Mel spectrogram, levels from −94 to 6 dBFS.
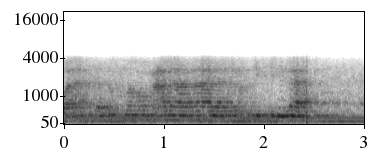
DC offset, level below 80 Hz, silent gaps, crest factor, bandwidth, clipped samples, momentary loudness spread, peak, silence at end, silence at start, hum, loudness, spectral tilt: under 0.1%; -44 dBFS; none; 16 dB; 4 kHz; under 0.1%; 8 LU; -2 dBFS; 0 s; 0 s; none; -18 LUFS; -13 dB/octave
